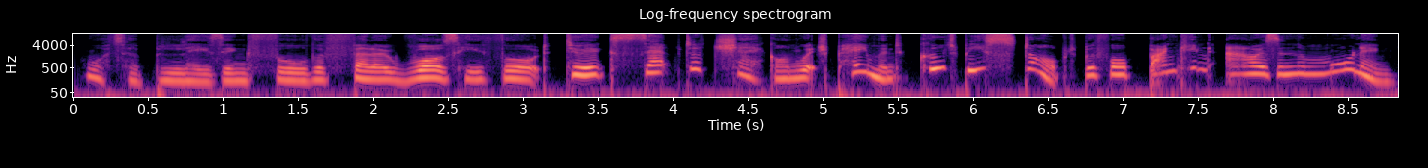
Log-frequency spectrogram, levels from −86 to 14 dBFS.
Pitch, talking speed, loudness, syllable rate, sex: 240 Hz, 170 wpm, -20 LUFS, 4.6 syllables/s, female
